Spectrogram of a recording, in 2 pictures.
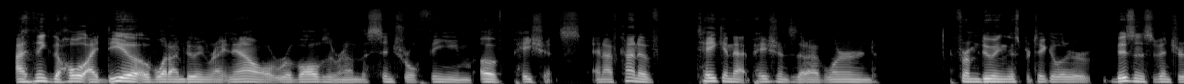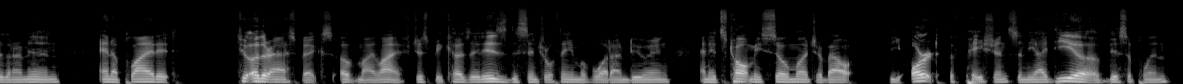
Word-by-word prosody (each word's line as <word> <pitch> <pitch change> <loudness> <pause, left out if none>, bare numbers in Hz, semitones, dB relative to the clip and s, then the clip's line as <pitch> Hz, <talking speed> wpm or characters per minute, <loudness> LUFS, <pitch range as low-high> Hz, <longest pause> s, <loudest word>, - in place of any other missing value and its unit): I 125 +1 +4
think 150 0 +2
the 130 - +4
whole 140 +4 +6
idea 135 +7 +8
of 115 -1 +4
what 120 +1 +3
I'm 115 -1 +2
doing 120 -2 +2
right 105 0 -4
now 120 -1 +1
revolves 115 +1 0
around 110 0 -4
the 105 - -8
central 115 -4 -7
theme 115 -4 -4
of 120 -3 +4
patience, 120 -1 -8
and 115 0 -6
I've 115 0 -5
kind 165 -3 +1
of 120 -4 -1 0.4
taken 150 -3 +2
that 125 - -2
patience 125 -3 -5
that 110 - -2
I've 110 -1 -3
learned 110 -1 -3 0.8
from 130 -1 +1
doing 130 -1 +5
this 120 0 -1
particular 120 -3 -3 0.2
business 145 -5 +4
venture 115 -1 -3
that 110 - -4
I'm 110 +1 -4
in, 115 0 -3 0.4
and 125 0 0
applied 125 +3 0
it 120 - -3 0.6
to - - +1
other 140 -4 +7
aspects 115 +1 -6
of 115 -3 -3
my 105 -2 -7
life, 115 +1 -4
just 120 -2 -8
because 115 +1 -4
it 115 +1 -1
is 130 -4 +3
the 120 - -6
central 115 -3 -6
theme 115 -1 -5
of 105 - -8
what 105 +3 -3
I'm 105 0 -5
doing, 110 0 -4 0.3
and 115 - -4
it's 110 - -7
taught 130 -4 +4
me 115 -2 -3
so 120 +2 -1
much 115 -1 -3
about 110 0 -2 0.3
the - - -6
art - - +6
of - - -12
patience 115 +4 -5
and 110 -1 -4
the 115 - -2
idea 130 +4 +5
of 100 0 -2
discipline 115 0 -5
115 Hz, 185 wpm, -22 LUFS, 110-125 Hz, 0.8 s, idea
